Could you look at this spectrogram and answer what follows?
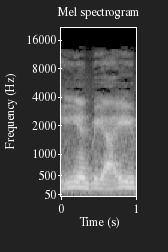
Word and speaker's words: Envie: And And it looks like it says Envie, e n v i e, but it is pronounced Envie.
